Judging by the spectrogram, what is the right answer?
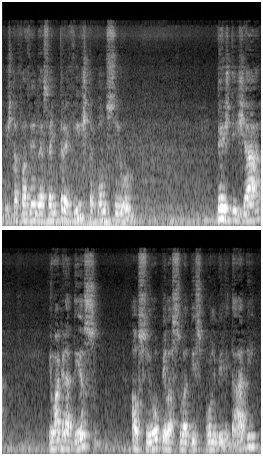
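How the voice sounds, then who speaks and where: A pastor with a Northeastern Brazilian accent conducts an interview in a formal, ceremonious manner. His slightly high voice has a gravelly edge. He sounds off-mic in an echoey room with faint noise. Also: dark tone, distant mic. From Pernambuco, Brazil. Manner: ceremonious, polite, addresses guest formally. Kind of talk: formal church-style interview.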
